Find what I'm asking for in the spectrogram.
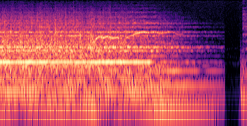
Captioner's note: whistles and cat calling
